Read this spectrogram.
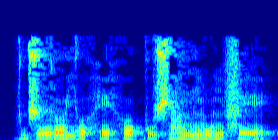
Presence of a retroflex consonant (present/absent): absent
